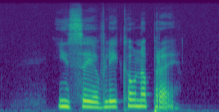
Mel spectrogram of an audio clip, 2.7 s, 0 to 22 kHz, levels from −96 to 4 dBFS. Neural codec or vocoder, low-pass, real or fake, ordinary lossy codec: none; 19.8 kHz; real; none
